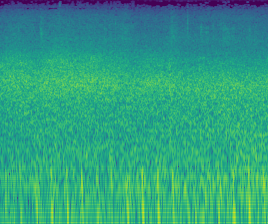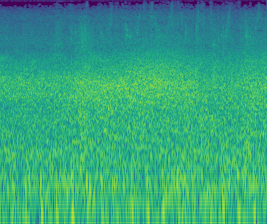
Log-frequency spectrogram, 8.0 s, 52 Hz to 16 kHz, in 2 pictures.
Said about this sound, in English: I just want you to listen and hear. This wind is about 140 mile an hour winds we're experiencing. This is unbelievable.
